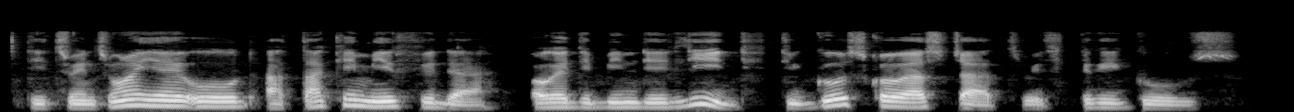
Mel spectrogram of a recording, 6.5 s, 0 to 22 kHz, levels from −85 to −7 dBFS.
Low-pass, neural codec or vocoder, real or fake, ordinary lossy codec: none; none; real; none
